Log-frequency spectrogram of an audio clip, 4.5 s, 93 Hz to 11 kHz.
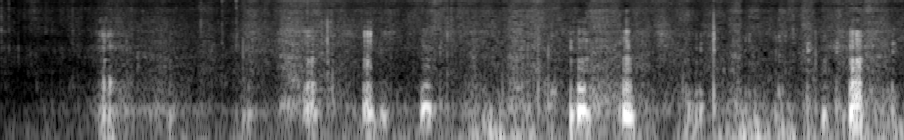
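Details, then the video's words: Rare-breed Oxford Sandy and Black pigs, six boars foraging outdoors in winter between storms, giving short low grunts and oinks at irregular intervals, a few louder bursts, with rustling and munching underneath. "rare breed Oxford Sandy and Black, happy pigs, winter forage. 6 boys. ASMR oinks."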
